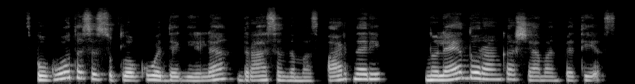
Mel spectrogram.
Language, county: Lithuanian, Marijampolė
